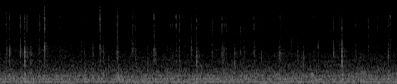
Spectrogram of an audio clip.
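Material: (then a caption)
Plastic. Both hands type continuously with their fingertips on the low-profile black plastic keys of a silver MacBook Pro, set in an aluminium body and resting on a desk mat. A quiet, rapid patter of soft key taps runs throughout over a steady low hum.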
